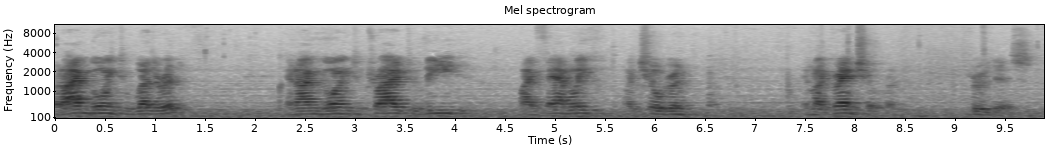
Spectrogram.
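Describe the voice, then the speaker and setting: There is audible room echo and noticeable background noise as a man speaks fairly slowly with long, frequent pauses. His pitch is medium and his intonation fairly even. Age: 70s. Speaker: victim. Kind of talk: victim impact statement. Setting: courtroom.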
